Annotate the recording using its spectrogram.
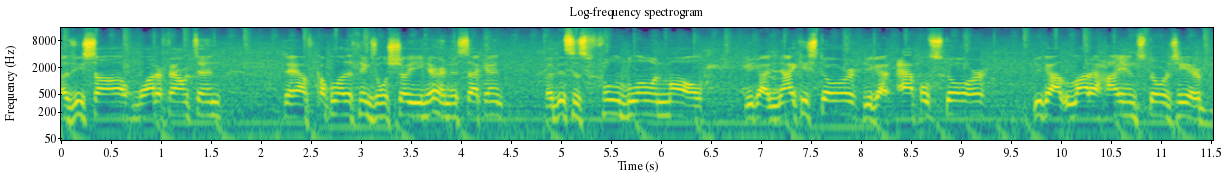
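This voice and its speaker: Over music in the background, a man with a high pitch speaks at a moderate pace with fairly even intonation and very even loudness. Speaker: family travel vlogger. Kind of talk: casual vlog chat. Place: hall. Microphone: lapel.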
